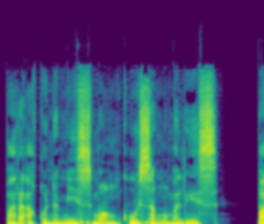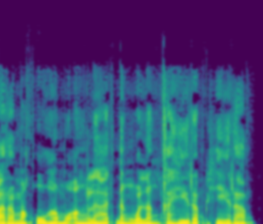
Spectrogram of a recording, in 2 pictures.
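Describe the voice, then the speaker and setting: A woman playing a wronged wife, cold, controlled, unforgiving, lower-pitched, audiobook drama. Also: a little fast, darkish tone, no room sound, studio quality, lightly acted. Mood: final, firm. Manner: controlled, emotionless, cutting. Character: betrayed wife, coldly calm, accusing, unforgiving. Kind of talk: dramatic audiobook character acting.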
